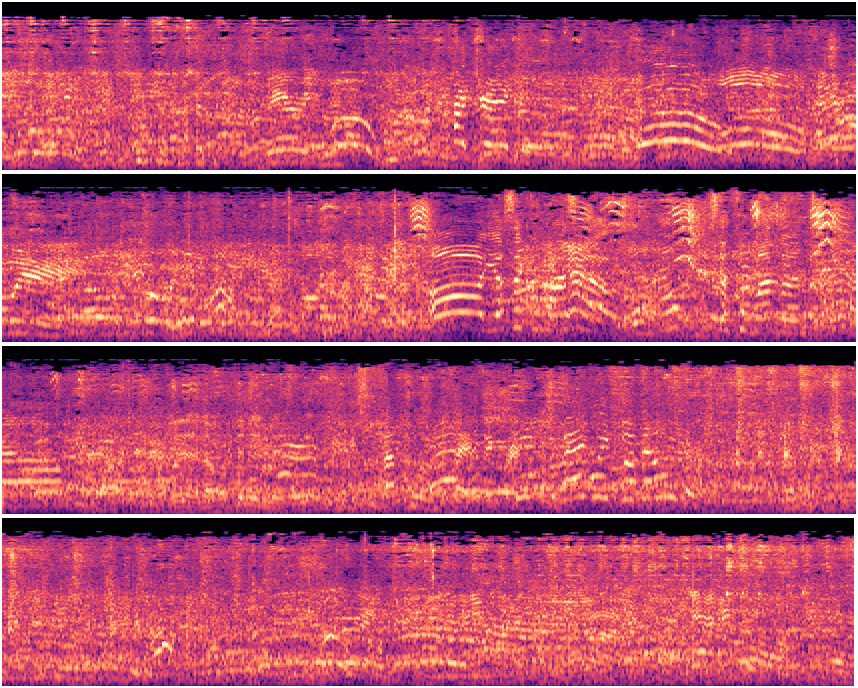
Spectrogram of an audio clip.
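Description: A large crowd chatters and cheers loudly in an echoing hall.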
